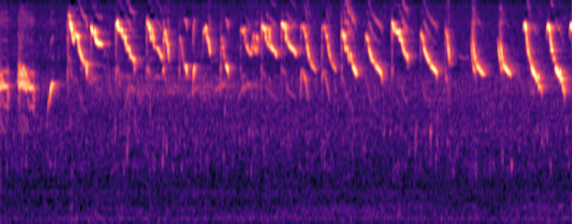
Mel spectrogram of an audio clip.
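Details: White-eye song recording for training caged songbirds, a continuous rapid stream of high, sharply descending chirped notes repeated about three times a second, bright and twittering throughout.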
